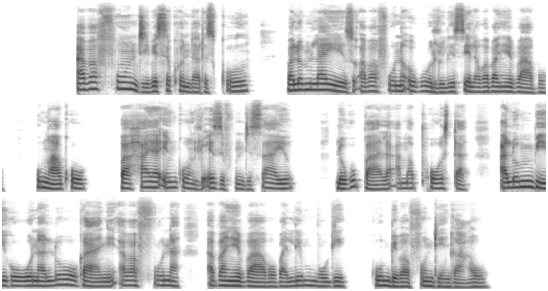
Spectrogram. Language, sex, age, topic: North Ndebele, female, 25-35, education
